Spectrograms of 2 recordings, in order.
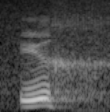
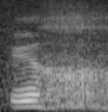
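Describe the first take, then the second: First: The kh friction is light and brief. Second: The kh friction is strong and overdone. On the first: The speaker calls it right. "dah cukup" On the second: The speaker calls it wrong. "Enggak perlu ah, ikh. Jangan"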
